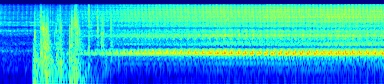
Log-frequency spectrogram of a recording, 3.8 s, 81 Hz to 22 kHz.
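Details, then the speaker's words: Lathe turning green Honey Locust salad bowl at 850 rpm with carbide cutter, light cut: after tool contact the cut settles into a ringing, fluttering mid tone, showing the bowl wall getting thin. "You hear that sound? That's the sound of things that are starting to get thin. And I like that."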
